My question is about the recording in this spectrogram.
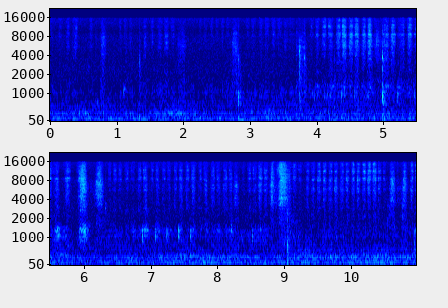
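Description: Colored pencil scratching in short back-and-forth shading strokes on holographic printable vinyl sticker paper, faint, with a low steady hum underneath.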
